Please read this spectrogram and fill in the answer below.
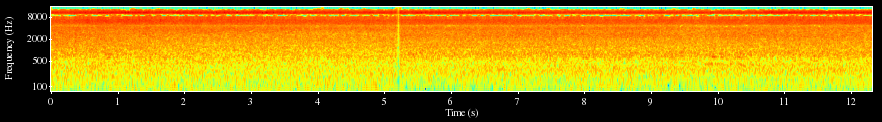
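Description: Mountain stream rushing over boulders in shallow rapids: a steady, full roar of running water, with a momentary dip about five seconds in.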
